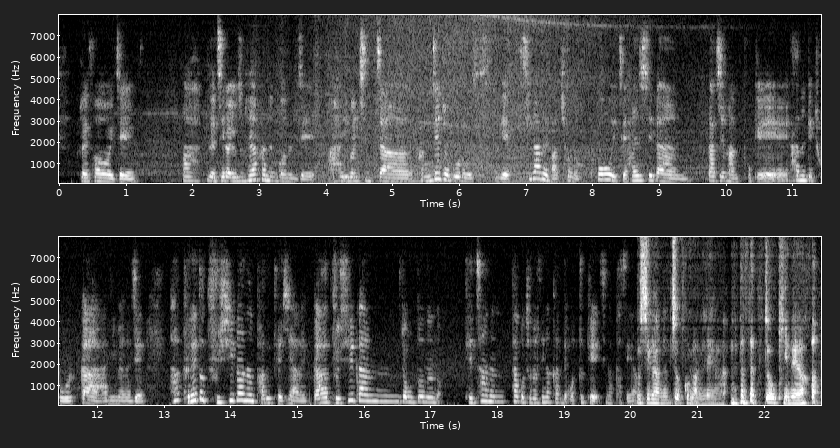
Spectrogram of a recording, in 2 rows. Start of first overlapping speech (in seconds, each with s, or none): none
